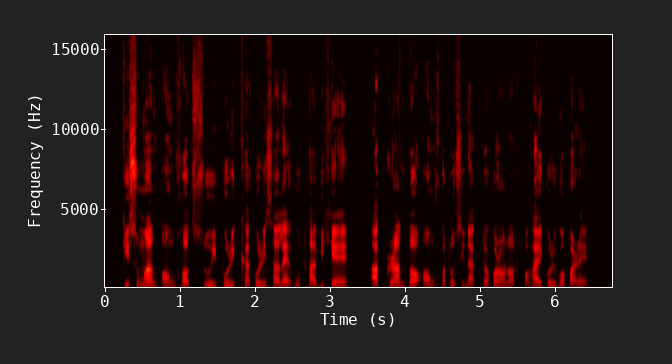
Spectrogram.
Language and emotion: Assamese, neutral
